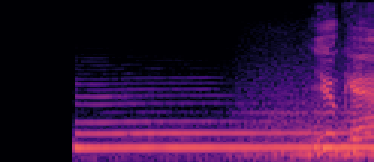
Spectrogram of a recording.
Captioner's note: ship horn blowing in distance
